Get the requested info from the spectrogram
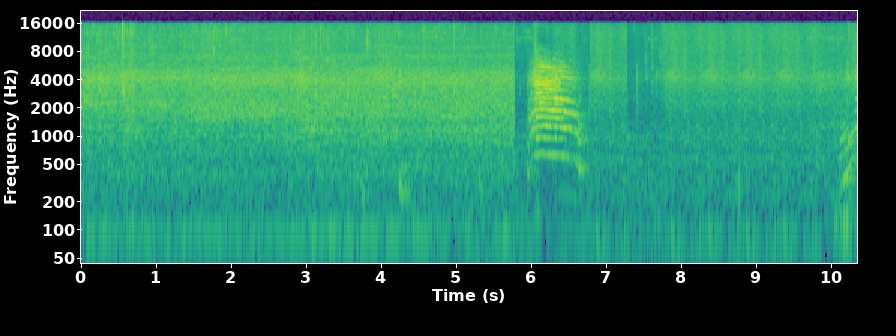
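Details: Bath-hating Ragdoll cat Aman screams during a year-end bath: after a long stretch of steady droning background noise, one loud wavering harmonic yowl near six seconds, then the start of another at the end.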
